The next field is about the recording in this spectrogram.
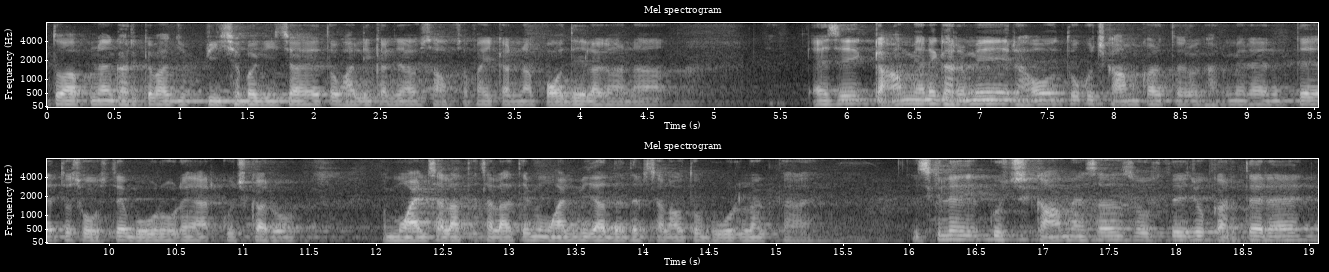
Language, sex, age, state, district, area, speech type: Hindi, male, 18-30, Madhya Pradesh, Betul, urban, spontaneous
